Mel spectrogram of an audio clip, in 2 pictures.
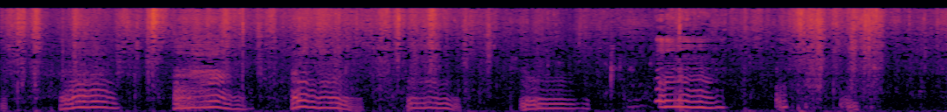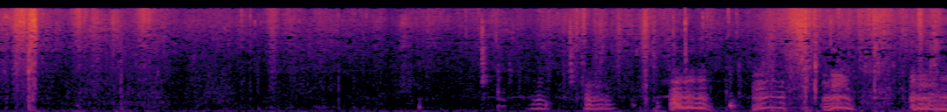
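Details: Young puppies calling in quick bursts of high, bent whimpering yelps, about one a second at first, then a quieter stretch before another run of shorter squeaky calls toward the end.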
